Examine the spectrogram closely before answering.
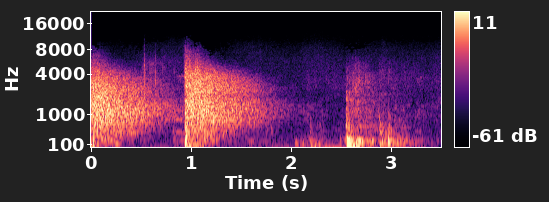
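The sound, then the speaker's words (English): Gunshots fired at a man: a few sharp cracks, two loud ones standing out, each trailing off in a long fading tail, with fainter thumps between them. “he extended his right arm. Morpheus sleeps. Mercury or Murphy... and fired several shots”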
